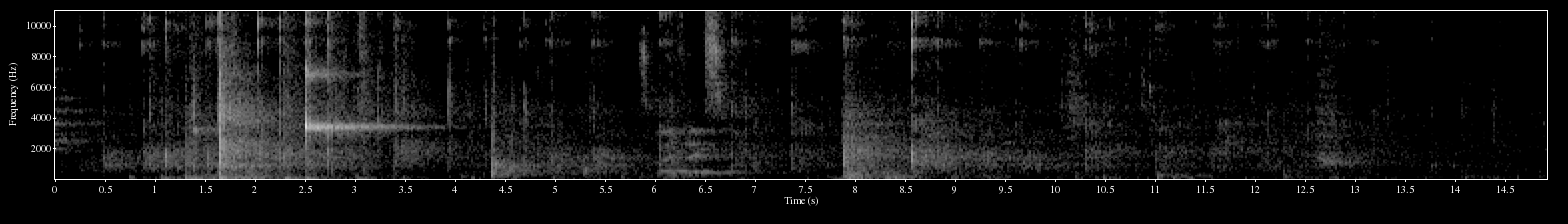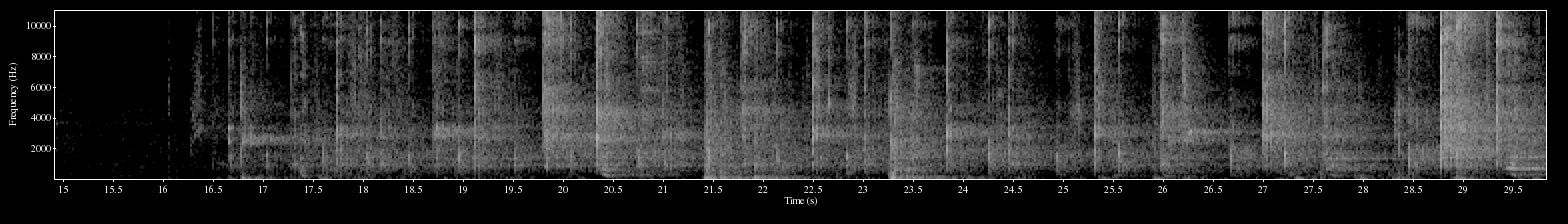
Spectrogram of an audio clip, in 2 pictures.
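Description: A table tennis ball clicks back and forth off paddles and a table in a fast rally.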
